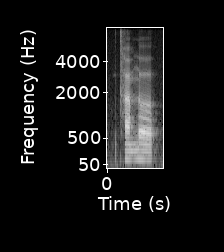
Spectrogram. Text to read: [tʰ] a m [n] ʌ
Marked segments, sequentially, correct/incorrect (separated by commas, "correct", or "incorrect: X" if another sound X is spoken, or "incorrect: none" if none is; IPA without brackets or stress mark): correct, correct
